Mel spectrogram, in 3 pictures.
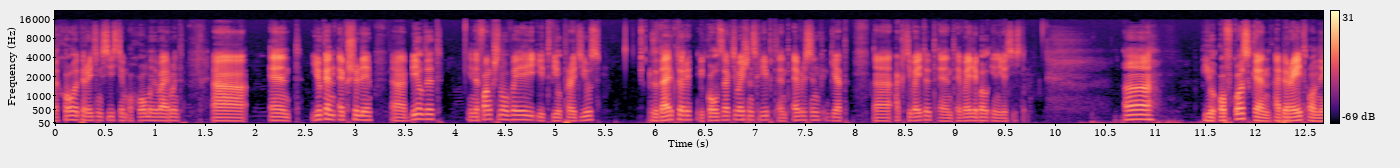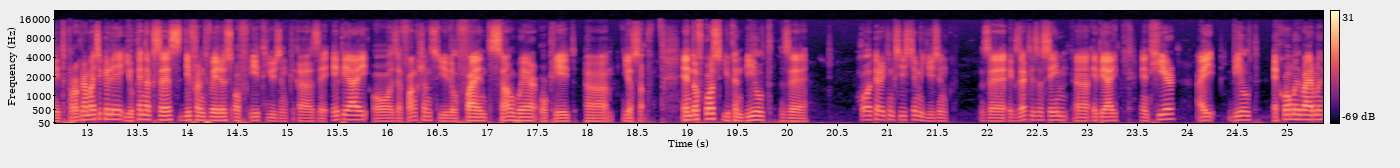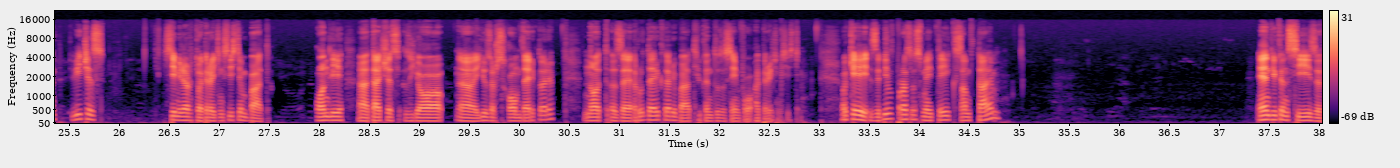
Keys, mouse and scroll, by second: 10.7 click, 12.3 ctrl+e, 19.0 ctrl+n, 19.1 ctrl+n, 19.2 ctrl+n, 19.3 ctrl+n, 19.5 ctrl+n, 35.5 ctrl+e.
